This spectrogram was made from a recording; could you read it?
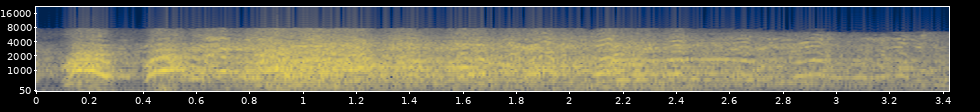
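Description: A dog named Prince barks loudly, a quick burst of yaps that run together into a steady, excited stretch of barking with no speech.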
